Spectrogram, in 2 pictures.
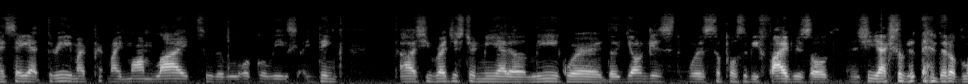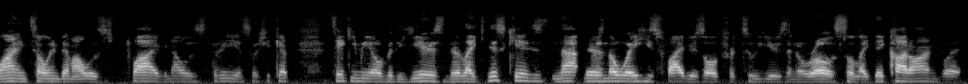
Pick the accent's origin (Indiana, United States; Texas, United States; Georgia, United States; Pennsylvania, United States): Georgia, United States; Atlanta; So my family is from Colombia, my mom's side, and my dad's side is from Mexico, and I grew up in Atlanta, Georgia.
